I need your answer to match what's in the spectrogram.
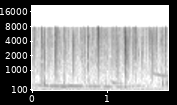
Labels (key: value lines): label: biophony
recorder: SoundTrap 300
